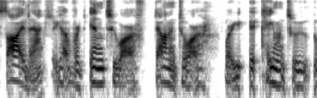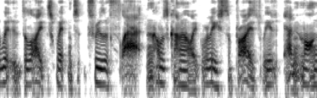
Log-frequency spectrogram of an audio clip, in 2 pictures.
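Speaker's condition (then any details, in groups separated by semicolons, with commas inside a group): Cerebral palsy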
